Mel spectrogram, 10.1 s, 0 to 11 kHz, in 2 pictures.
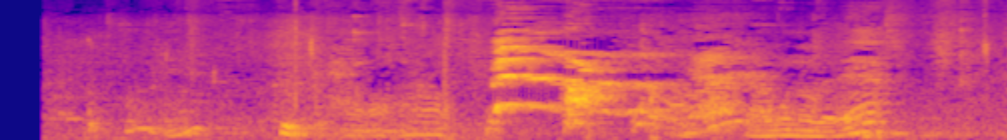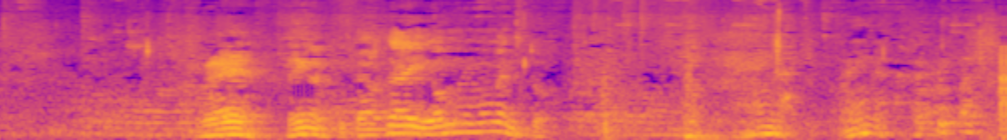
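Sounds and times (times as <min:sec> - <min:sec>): dogs whining and grumbling: 0:00.3 - 0:03.9, 0:07.8 - 0:10.0.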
